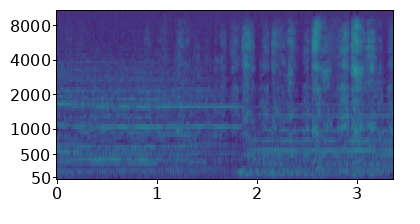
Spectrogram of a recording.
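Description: A large hound pants heavily in quick, rhythmic breaths, growing louder partway through, over a steady backdrop of sustained, droning musical tones.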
